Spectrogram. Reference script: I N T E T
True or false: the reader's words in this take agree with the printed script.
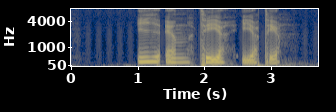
true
